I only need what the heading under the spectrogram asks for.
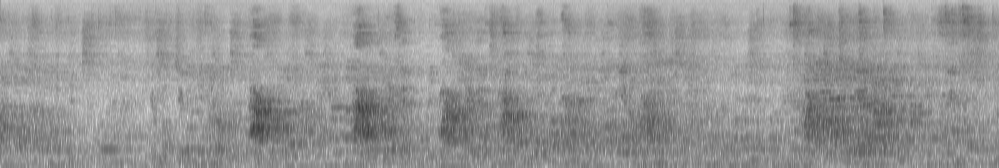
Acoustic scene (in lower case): crowded indoor space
